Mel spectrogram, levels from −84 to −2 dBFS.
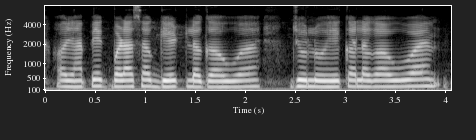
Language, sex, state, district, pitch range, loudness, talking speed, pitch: Hindi, female, Uttar Pradesh, Lalitpur, 210-220 Hz, -16 LUFS, 220 wpm, 215 Hz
